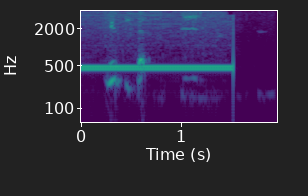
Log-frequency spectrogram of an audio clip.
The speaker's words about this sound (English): Somebody making a phone call on the air. So let's hear who he's calling.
